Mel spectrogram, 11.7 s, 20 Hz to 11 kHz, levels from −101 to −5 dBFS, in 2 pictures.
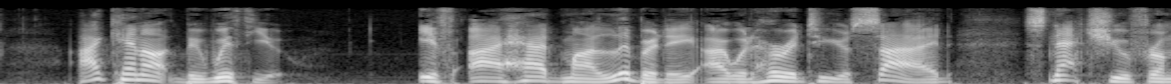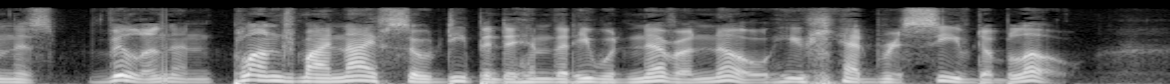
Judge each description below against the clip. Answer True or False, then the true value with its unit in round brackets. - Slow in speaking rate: False (200 wpm)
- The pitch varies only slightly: False (5.1 semitones)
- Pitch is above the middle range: False (125 Hz)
